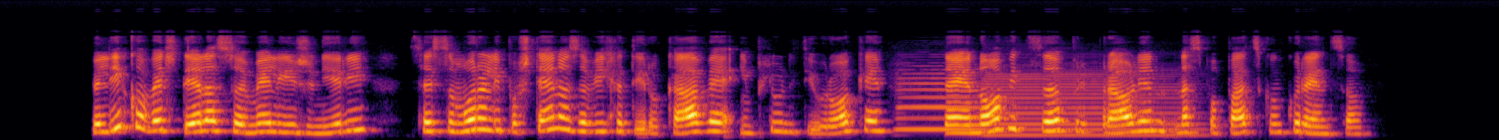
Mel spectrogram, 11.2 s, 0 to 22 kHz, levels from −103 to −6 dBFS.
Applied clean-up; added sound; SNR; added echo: none; Wind instrument, woodwind instrument; 17 dB; none.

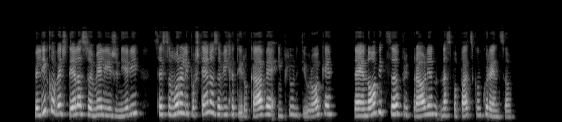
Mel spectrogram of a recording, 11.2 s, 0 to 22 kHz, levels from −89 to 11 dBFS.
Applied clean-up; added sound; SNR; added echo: neural mask model Resemble Enhance denoiser.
